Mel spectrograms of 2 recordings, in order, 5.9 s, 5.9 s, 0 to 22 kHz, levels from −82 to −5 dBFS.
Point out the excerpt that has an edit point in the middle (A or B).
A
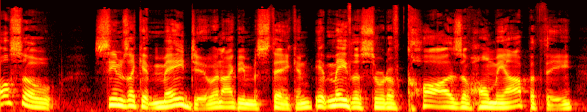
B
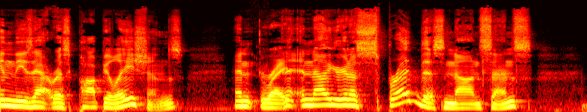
A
